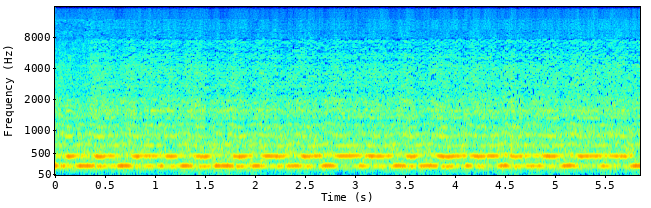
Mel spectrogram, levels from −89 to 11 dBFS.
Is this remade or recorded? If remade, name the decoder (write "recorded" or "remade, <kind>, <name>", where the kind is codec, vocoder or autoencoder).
recorded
